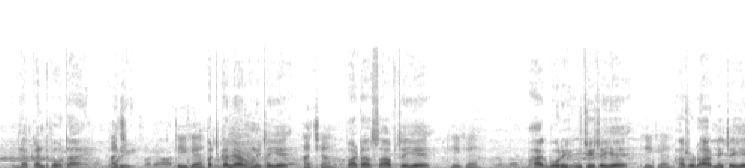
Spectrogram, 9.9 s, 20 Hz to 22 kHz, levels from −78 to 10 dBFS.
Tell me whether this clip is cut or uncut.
uncut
